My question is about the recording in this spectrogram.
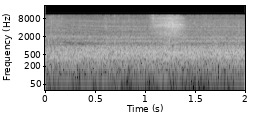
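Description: Liquid-fuel camp stove burning at full flame under a pan, a steady, unbroken rushing noise.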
